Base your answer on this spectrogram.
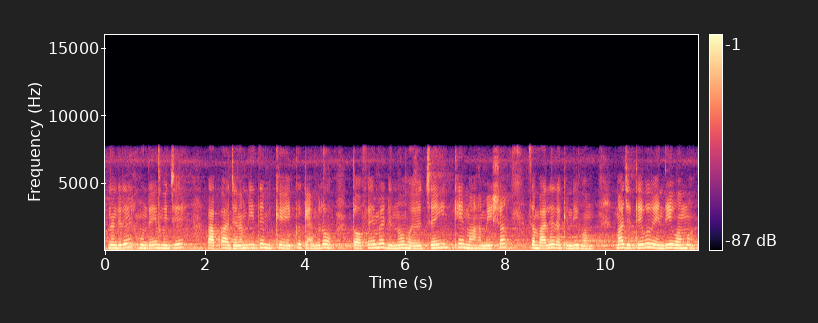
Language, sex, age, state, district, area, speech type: Sindhi, female, 18-30, Rajasthan, Ajmer, urban, spontaneous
